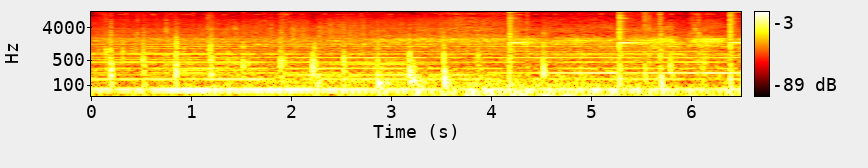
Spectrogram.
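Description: Horse hooves clip-clop at a steady walking pace in The Witcher 3, moderately close, amid faint clinks and a low game ambience.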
